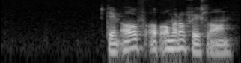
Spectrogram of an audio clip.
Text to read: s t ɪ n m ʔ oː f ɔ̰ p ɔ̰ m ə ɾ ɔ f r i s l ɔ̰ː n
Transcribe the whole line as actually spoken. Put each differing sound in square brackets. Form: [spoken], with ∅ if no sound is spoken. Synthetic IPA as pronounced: s t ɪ [∅] m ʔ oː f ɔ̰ p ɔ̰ m ə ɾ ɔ f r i s l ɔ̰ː n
